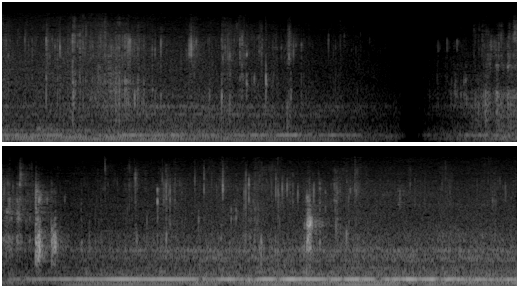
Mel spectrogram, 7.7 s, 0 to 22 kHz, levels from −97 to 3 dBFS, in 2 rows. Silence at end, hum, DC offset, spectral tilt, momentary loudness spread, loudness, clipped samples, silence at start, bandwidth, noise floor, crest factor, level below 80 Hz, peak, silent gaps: 0 s; none; under 0.1%; -4 dB/octave; 17 LU; -44 LUFS; under 0.1%; 0 s; 16 kHz; -68 dBFS; 24 dB; -62 dBFS; -20 dBFS; 3.03-3.11 s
